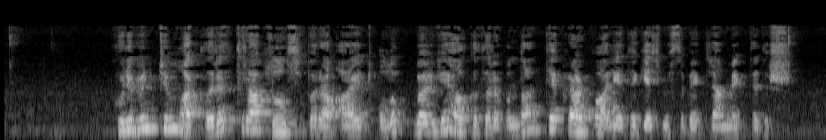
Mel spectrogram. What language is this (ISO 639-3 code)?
tur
